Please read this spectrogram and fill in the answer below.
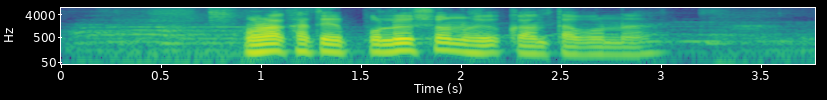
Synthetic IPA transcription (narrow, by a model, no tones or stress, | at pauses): ɔɽ̃akʰat̪iɾpɔljusɔnhujuʔkant̪aβɔna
